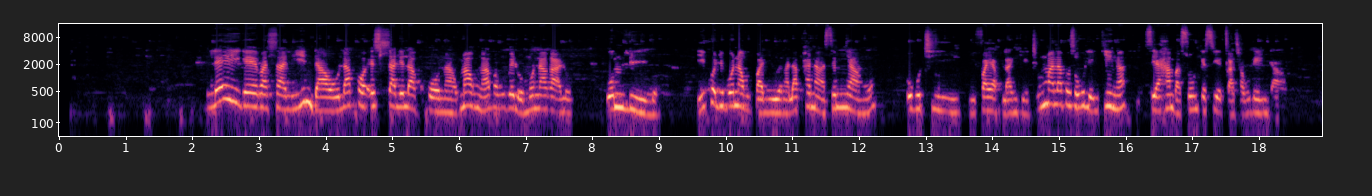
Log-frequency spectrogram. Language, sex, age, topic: North Ndebele, female, 36-49, education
